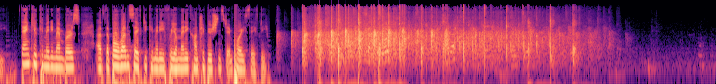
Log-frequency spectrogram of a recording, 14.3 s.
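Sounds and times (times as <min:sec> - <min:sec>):
speech: 0:00.0 - 0:05.4
audience applauding: 0:05.5 - 0:12.4.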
